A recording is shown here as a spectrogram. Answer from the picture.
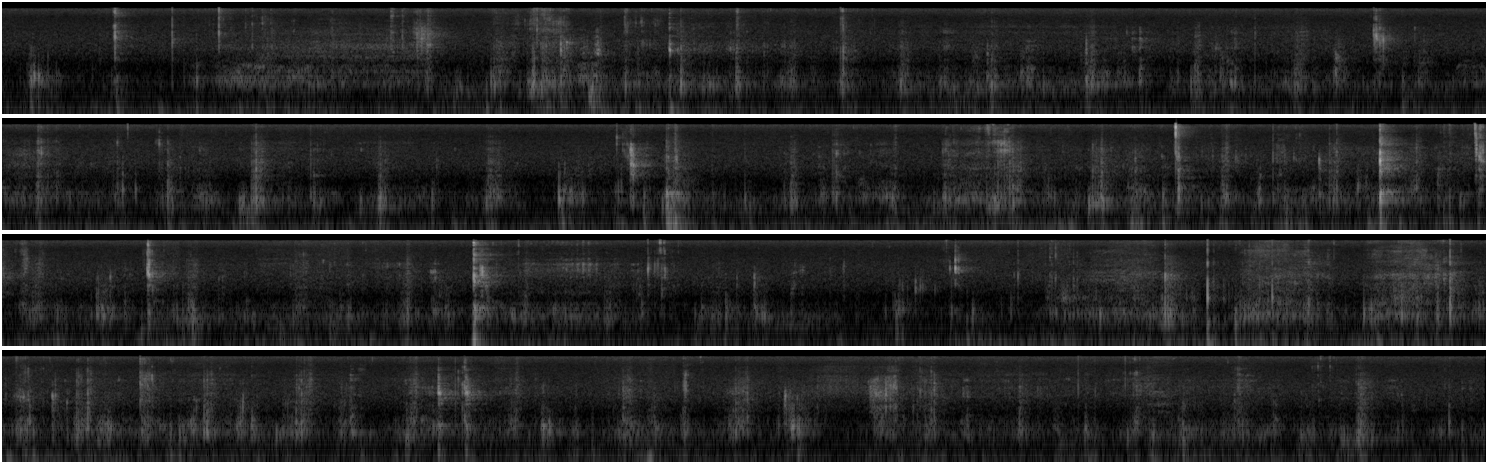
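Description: Close-miked chewing and crunching of a mouthful of crisp salad greens, with many irregular sharp crunches.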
